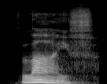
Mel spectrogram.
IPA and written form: laɪf (life)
